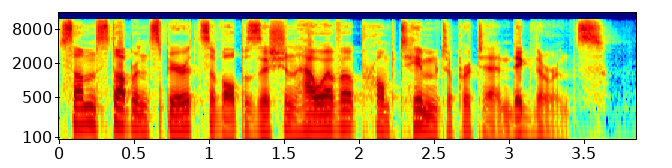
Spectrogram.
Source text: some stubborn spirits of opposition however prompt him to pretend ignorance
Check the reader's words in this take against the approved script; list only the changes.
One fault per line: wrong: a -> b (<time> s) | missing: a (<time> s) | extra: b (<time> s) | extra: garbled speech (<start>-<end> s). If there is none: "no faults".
no faults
